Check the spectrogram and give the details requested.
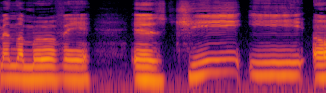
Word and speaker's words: Georg: in the movie is g-e-o-r-g it's georg george it's georg that's how you pronounce it in german sophie georg but in the movie for some reason everyone calls them gayog or they call him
